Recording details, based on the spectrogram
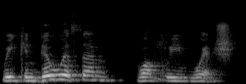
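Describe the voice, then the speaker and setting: Slow, emphatic male history lecturer. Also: sits high, mellow. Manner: measured, emphatic, posing rhetorical questions. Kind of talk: classroom lecture.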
